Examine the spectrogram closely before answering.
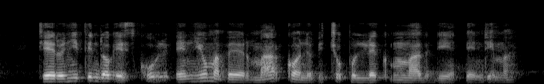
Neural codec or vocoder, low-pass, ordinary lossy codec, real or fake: codec, 24 kHz, 0.9 kbps, WavTokenizer, medium speech release version 1; 7.2 kHz; AAC, 32 kbps; fake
